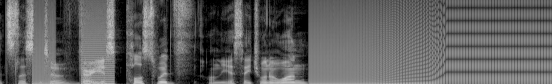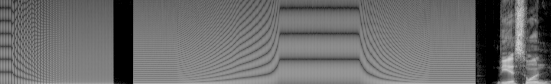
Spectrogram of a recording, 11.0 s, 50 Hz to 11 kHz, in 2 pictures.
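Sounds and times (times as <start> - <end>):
synthesizer pulse-wave note: 0.4 - 1.2, 3.1 - 10.3.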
